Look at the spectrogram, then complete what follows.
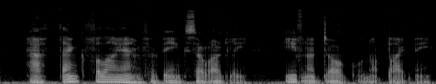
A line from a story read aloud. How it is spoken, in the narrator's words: sighed the duckling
